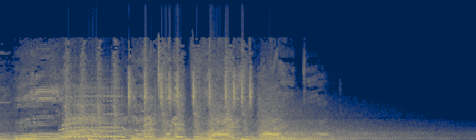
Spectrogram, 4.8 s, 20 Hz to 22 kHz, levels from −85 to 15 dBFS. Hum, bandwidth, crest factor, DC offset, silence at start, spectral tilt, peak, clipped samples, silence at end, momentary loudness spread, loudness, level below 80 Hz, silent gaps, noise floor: none; 16.5 kHz; 10 dB; under 0.1%; 0 s; -4.5 dB/octave; 0 dBFS; 0.2%; 1.1 s; 14 LU; -10 LUFS; -14 dBFS; none; -45 dBFS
